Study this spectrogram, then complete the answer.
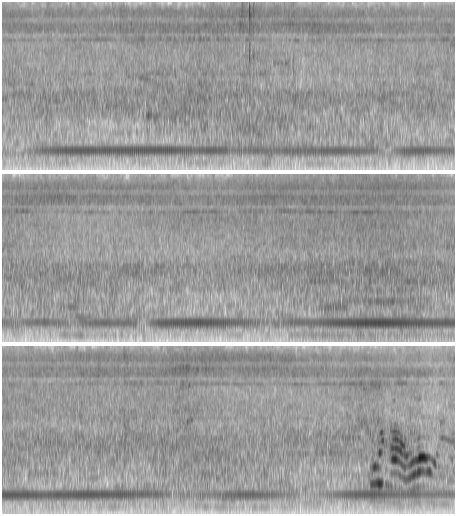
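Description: A Hoover Elite Rewind upright vacuum cleaner runs steadily up close with a constant whirring motor hum and a faint whine, its pitch wavering slightly as it is pushed across the floor.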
